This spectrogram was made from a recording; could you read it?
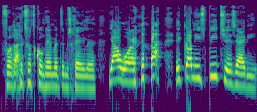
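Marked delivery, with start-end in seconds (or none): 2.1-4.6 higher, louder, with a chuckle; amused, raised voice with a laugh; laughing reply. A narrator's reading. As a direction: laugh it off cheerfully. Kees voiced replying in story.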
